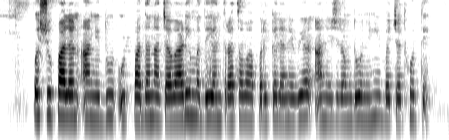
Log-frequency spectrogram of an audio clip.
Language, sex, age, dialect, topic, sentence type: Marathi, female, 18-24, Standard Marathi, agriculture, statement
